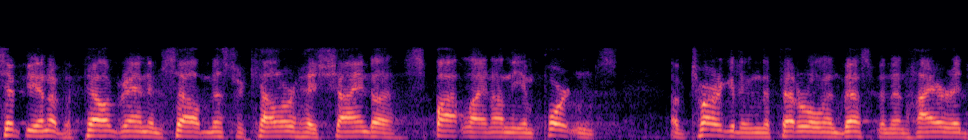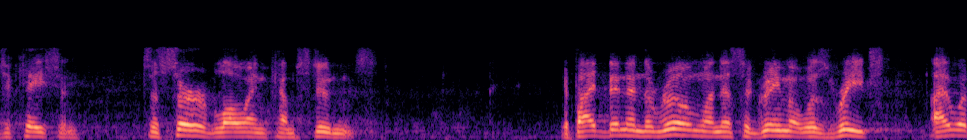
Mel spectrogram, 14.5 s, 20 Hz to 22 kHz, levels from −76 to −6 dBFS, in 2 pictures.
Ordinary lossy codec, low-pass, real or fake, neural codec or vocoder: Opus, 16 kbps; 5.4 kHz; fake; codec, 16 kHz, 8 kbps, FreqCodec, smaller model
